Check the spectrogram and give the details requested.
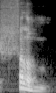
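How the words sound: It is said with a Northern Irish pronunciation. "the way I say film ... it's a Northern Irish quality"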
